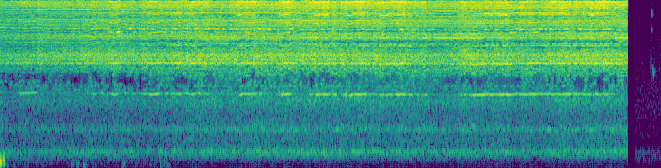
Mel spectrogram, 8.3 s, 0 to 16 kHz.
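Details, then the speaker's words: Dental drill during anterior crown prep for an E.max crown: a steady high-pitched whine that stops abruptly. The bur is smoothing and connecting the depth grooves to complete a 2 mm reduction. "Now that you have your depth grooves, you're going to smooth it out. And when you smooth everything out, make it all connected, that'll probably take you the rest of the way of your 2 millimeter reduction."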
